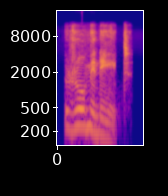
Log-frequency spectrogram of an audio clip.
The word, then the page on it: ruminate: Indian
